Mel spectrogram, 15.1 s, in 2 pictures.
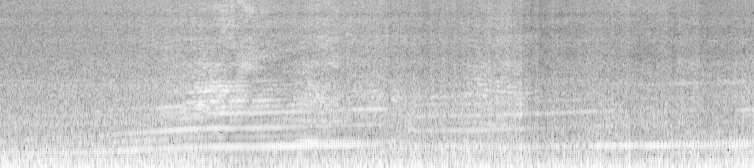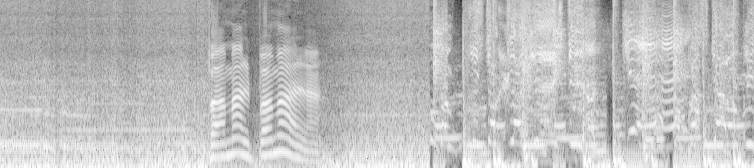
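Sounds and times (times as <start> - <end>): wind rumble: 0.0 - 9.7
motorcycle engine at cruise: 0.0 - 11.8.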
